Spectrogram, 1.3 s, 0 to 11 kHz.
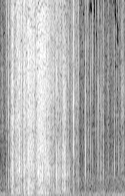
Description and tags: Icy snow in Sweden.
Recorded with Sennheiser MKH 416.
foley, footstep, footsteps, ice, snow, walk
